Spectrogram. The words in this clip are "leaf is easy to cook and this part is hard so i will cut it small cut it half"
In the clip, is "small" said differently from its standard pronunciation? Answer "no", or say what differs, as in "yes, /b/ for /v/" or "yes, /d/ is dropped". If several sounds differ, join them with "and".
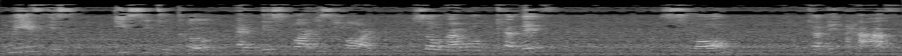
yes, /m/ is dropped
